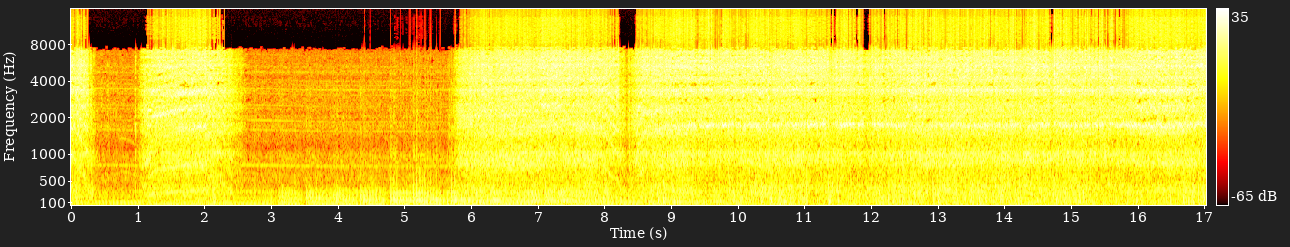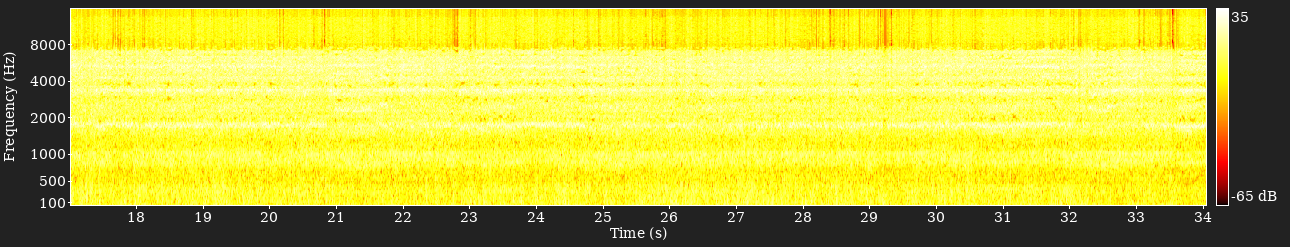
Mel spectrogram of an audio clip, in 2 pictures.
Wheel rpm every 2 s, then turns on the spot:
100, 50, 10, 180, 170, 230, 230, 230, 230, 230, 230, 230, 220, 230, 230, 220, 220.
none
